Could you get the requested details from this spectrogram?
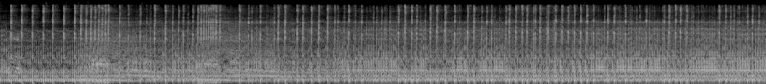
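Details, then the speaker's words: Old Homelite Super Mini two-stroke chainsaw started cold without choke, manual decompressor used, spark initially uncertain: holds a steady, crisp high-speed buzz with no stumbling or misses, running well. "I'm going to fire this up one more time. This thing runs perfect."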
